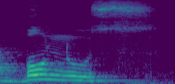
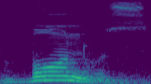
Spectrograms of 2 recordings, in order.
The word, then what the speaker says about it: bônus: Por exemplo, se eu tenho aqui, ó, esta palavra como está escrita, eu vou ter que pronunciar bonus, mas é para ser bônus.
